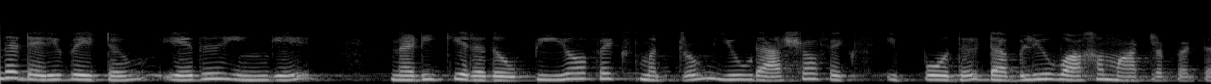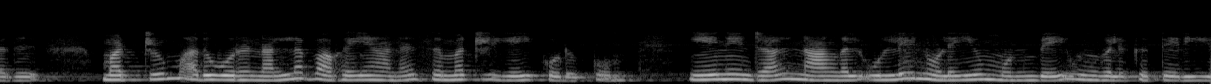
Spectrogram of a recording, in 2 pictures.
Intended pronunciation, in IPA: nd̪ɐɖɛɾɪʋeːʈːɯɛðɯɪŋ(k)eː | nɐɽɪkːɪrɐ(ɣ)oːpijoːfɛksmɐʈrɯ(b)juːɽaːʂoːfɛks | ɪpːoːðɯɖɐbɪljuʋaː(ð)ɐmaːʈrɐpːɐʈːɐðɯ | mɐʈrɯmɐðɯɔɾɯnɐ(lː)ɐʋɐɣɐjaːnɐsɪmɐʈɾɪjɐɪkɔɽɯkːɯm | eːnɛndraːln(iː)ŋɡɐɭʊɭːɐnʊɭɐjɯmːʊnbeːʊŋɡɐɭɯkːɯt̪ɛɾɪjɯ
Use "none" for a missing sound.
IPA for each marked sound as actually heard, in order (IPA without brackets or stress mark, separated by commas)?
ɡ, ð, m, ɣ, lː, aː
